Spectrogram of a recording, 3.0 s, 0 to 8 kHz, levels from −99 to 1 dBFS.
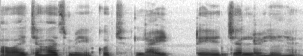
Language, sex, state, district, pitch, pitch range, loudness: Hindi, male, Assam, Sonitpur, 110 Hz, 105-120 Hz, -21 LUFS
